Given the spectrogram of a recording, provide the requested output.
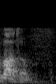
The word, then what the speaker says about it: Botham: Little Botham, sir, but it's spelt Botham. And it's pronounced Bottom.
